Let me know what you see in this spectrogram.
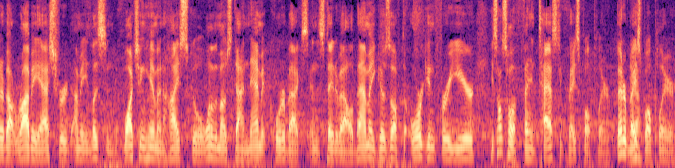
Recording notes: joined us live from 2023 SEC Media Days in Nashville Tennessee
